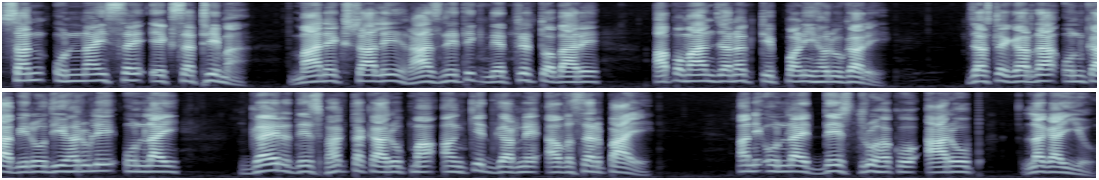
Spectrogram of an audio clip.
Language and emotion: Nepali, neutral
